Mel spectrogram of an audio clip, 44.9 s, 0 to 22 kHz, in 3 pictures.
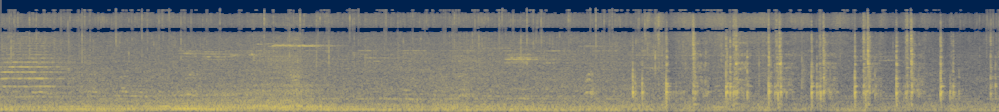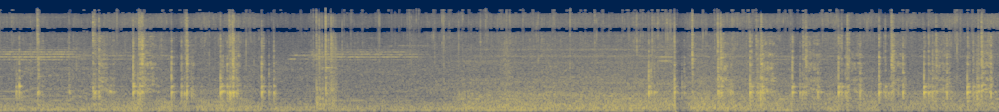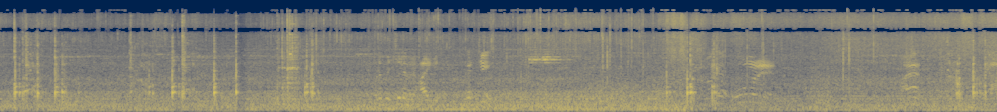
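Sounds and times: meat sizzling in a frying pan: 0.0 - 44.9
metal spatula scraping a pan: 9.5 - 19.2, 24.7 - 31.1, 31.8 - 33.4, 34.1 - 34.8, 39.9 - 40.9.

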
